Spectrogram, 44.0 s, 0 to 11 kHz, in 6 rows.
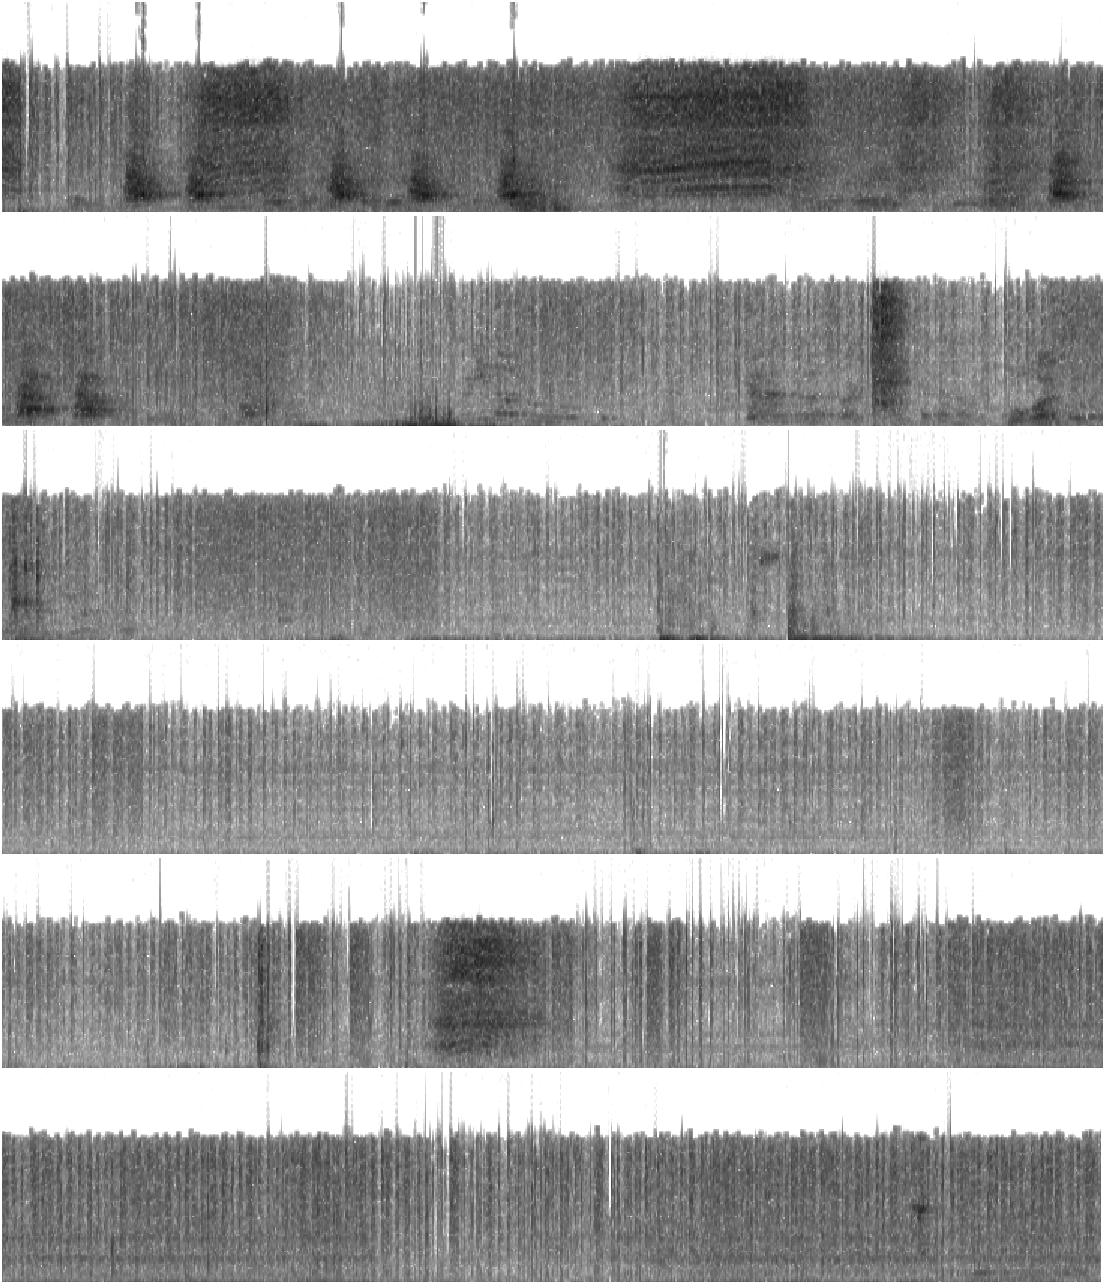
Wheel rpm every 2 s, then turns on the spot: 40, 10, 60, 10, 0, 0, 0, 0, 0, 0, 0, 0, 0, 0, 0, 0, 10, 0, 20, 10, 10, 20.
36-44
